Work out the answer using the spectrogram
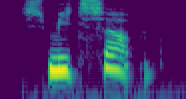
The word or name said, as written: smitsom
